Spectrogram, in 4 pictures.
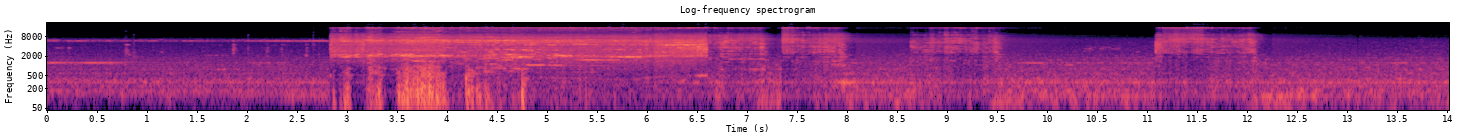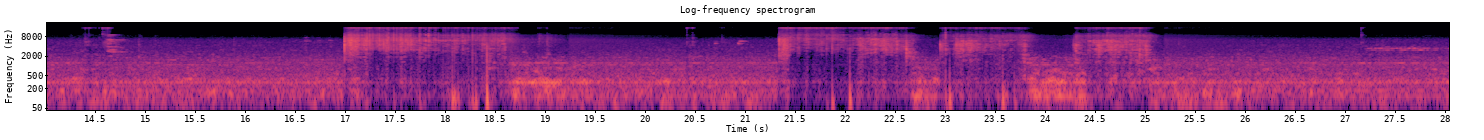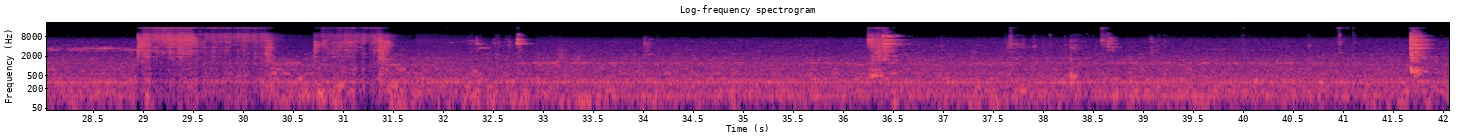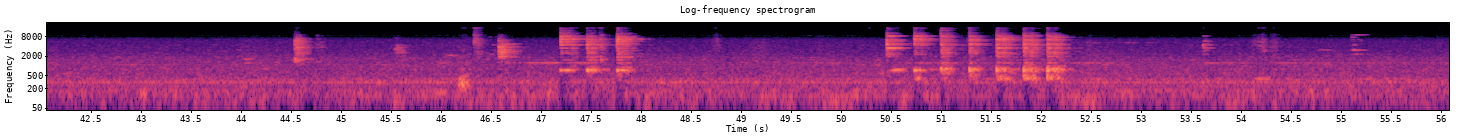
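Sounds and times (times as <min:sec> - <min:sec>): welding arc crackling: 0:02.8 - 0:10.2, 0:11.0 - 0:13.1, 0:16.9 - 0:26.1, 0:28.9 - 0:32.8
steady low hum: 0:06.7 - 0:27.1.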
